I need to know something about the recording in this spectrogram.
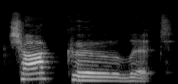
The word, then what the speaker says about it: chocolate: i like it because i can use it for schwa that sound that we we don't really have a special color for but it's hidden in a cup of mustard it's the uh and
